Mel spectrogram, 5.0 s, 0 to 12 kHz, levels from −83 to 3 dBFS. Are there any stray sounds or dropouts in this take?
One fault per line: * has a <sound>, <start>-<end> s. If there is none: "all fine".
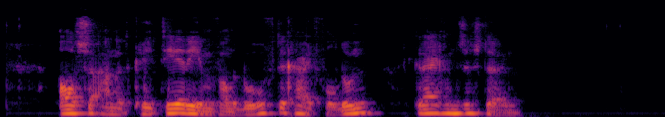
all fine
